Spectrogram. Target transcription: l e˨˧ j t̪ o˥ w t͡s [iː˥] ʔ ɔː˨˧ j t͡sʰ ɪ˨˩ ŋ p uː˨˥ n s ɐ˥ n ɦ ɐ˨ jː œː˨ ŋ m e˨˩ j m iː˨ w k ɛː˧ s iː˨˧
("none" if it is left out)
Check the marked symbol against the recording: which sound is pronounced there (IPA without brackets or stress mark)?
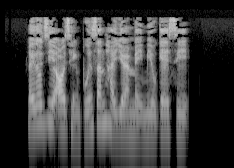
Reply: iː˥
